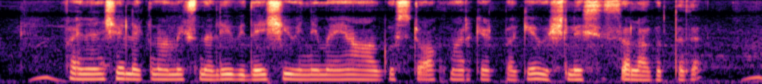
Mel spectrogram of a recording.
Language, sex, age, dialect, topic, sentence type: Kannada, female, 25-30, Mysore Kannada, banking, statement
